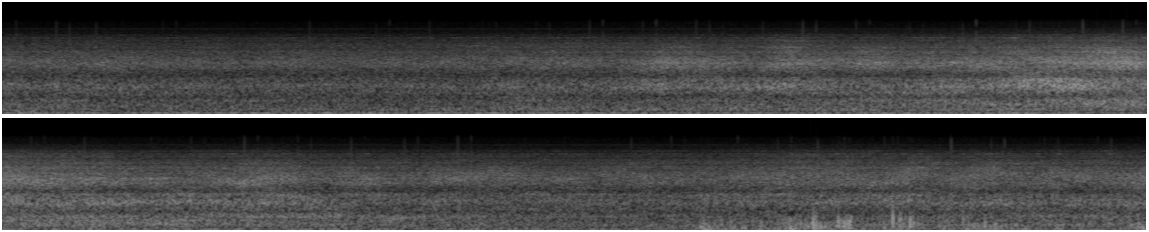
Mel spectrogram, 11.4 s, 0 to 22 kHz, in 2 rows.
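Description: Boeing 747-200 freighter's four jet engines at takeoff power, a steady distant rush of engine noise as it lifts off and climbs away, swelling about halfway through. A few low thumps near the end.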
